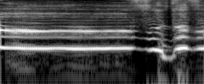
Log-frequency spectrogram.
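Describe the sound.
A voice imitates car sounds to introduce a segment about Rock Auto, holding a loud, steady humming tone for about a second, then dipping and wobbling in pitch through a few quick revving bursts.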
